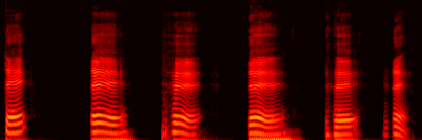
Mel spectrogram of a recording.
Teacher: जब आप ट ठ डे ढ ण बोलते हैं तो इनका जो स्पर्श होता है वो होता है मुर्धा के पास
